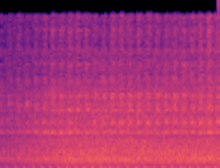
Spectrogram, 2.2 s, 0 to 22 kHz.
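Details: 2015 Polaris Sportsman 570 EFI, left outside for years and long unrun, idling on good fuel in the shop: a steady, even single-cylinder thump with no knocks or misses, with maybe slight smoke. It idles cleanly, and charging at idle checks good.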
